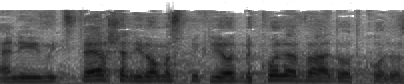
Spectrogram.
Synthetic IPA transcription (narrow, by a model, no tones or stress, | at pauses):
animitst̪ae̞ʁʃeanilo̞maspiklijo̞t̪̚beko̞lavaːdo̞tko̞laz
